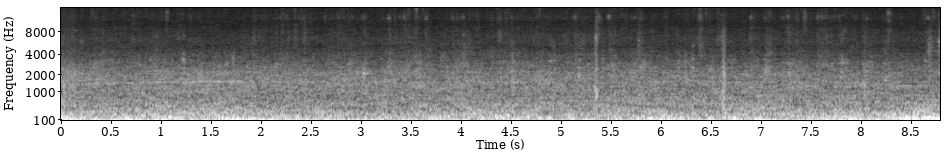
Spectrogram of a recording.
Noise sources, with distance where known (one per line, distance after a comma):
background noise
